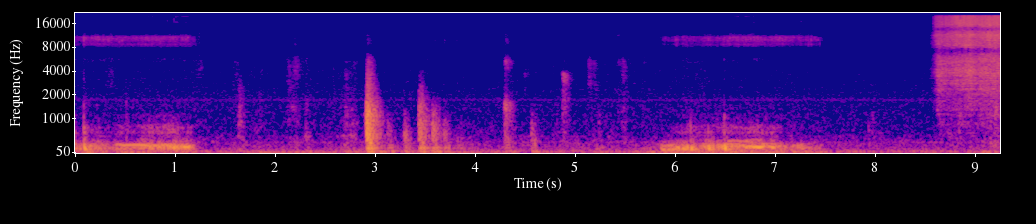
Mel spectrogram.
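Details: Sleepy white Shiba Inu snoring: two separate low, rough snore bouts several seconds apart, with quiet clicks and small knocks between them and a burst of hissy noise at the close.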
